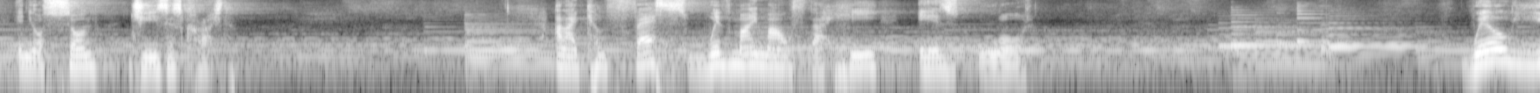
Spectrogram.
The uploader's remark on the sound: Recorded Sunday 16 August 2020, 10:30am service.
